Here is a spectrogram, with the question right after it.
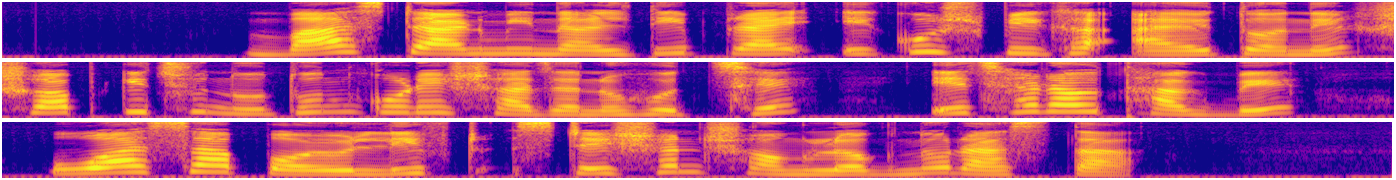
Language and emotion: Bengali, neutral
